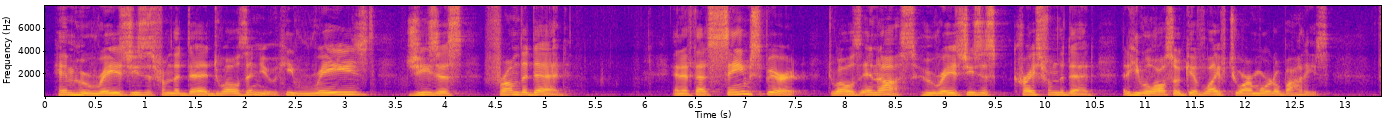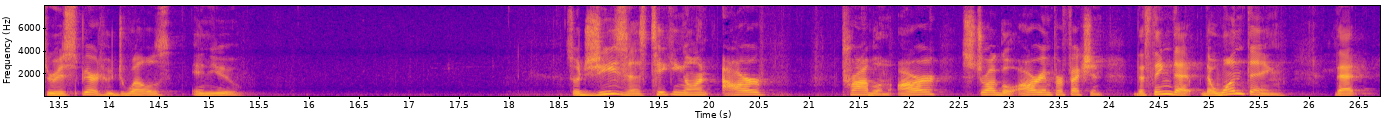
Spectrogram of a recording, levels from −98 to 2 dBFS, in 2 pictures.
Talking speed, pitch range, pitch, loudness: 145 wpm, 140-170 Hz, 155 Hz, -19 LUFS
